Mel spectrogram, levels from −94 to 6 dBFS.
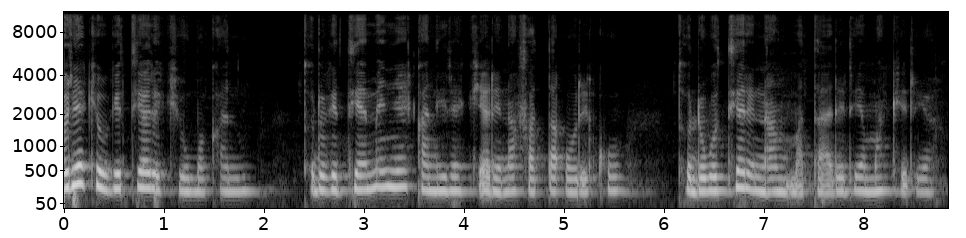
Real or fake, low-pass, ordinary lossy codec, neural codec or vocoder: fake; none; none; vocoder, 22.05 kHz, 80 mel bands, Vocos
